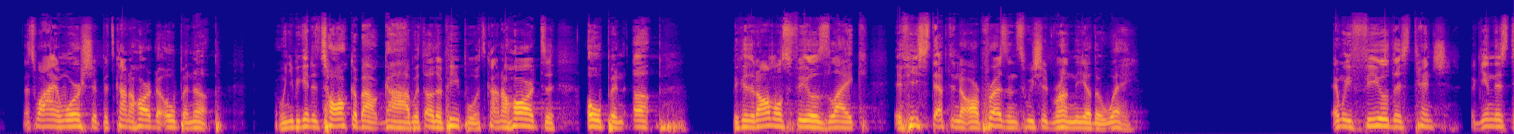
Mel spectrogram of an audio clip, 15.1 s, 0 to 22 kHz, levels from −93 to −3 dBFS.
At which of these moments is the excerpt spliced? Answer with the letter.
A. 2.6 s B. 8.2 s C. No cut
C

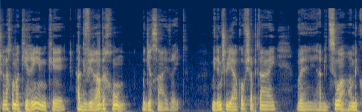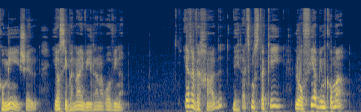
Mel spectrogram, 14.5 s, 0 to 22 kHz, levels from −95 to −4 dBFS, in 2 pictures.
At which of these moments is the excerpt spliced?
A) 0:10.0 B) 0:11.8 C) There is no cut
B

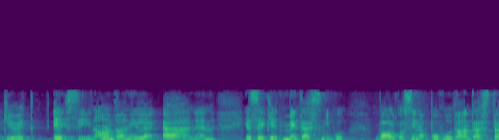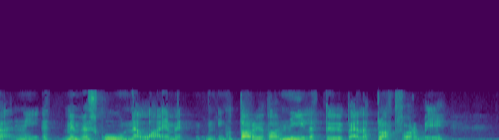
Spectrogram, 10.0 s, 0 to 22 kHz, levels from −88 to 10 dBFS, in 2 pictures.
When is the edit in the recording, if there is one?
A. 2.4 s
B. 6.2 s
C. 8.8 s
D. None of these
D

